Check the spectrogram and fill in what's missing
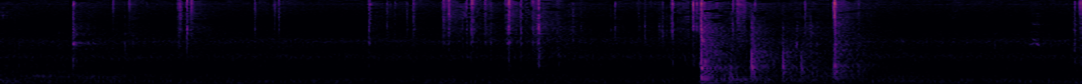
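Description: A metal blade shaves curls from a solid, embossed brown-pink bar of soap held in the hand. Soft, dry crackling scrapes come in irregular, short bursts with a bright, crisp edge, and the loudest cluster falls a little past the middle. Each cut ends quickly against a quiet background.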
